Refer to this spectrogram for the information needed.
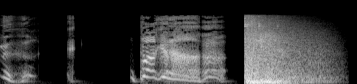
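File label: dynamic, Japanese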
